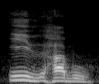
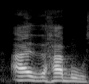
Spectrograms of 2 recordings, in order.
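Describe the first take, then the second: First: The word begins with an 'i' vowel. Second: The word begins with an 'a' vowel. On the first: The speaker calls it right. "kita baca dia dengan baris bawah" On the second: The speaker calls it wrong. "sepatutnya alif topi ni kita baca baris atas lah"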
